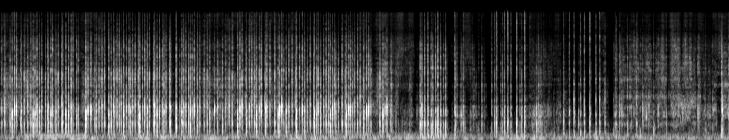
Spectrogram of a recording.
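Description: A tall Island Bakery cardboard biscuit box, closed with biscuits inside, is held upright and tapped and scratched with fingernails and fingertips. Rapid, dry, hollow-sounding taps and scratchy rustles crowd the first half, with a midrange resonance. They then thin out into sparser, quieter clicks and soft scratching.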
